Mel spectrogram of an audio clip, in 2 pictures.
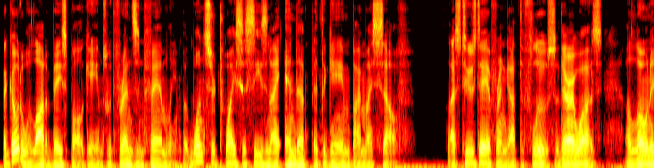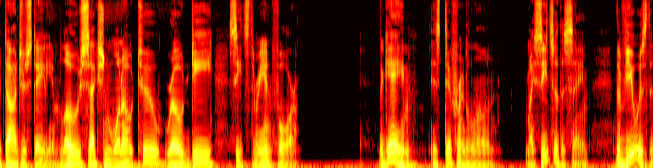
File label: Public Address Announcer reciting poem; Dodger Stadium; zen baseball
